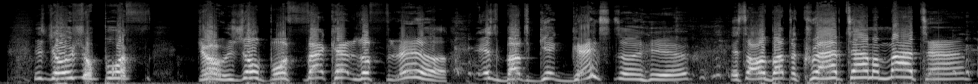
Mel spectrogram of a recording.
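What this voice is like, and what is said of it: Comedic character impression voice. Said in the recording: “your fat Cat LaFleur impression”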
